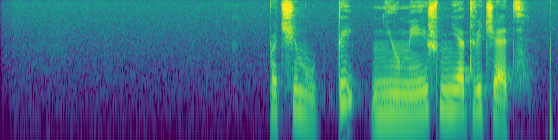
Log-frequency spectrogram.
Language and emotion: Russian, angry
